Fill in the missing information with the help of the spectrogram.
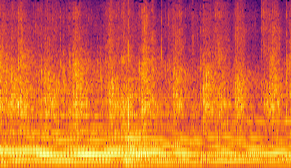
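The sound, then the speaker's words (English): An audience claps steadily in a dense, continuous patter, with sustained musical tones humming underneath throughout the few seconds. “Your clapping is not a welcome.”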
